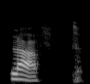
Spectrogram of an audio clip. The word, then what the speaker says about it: laughed: So we have to add T for the pronunciation. So in the past, it's gonna be laughed.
